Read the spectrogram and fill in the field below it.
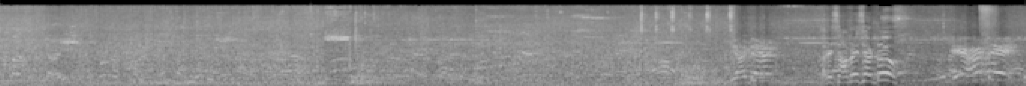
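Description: A crowd of adults murmurs and talks outdoors.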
